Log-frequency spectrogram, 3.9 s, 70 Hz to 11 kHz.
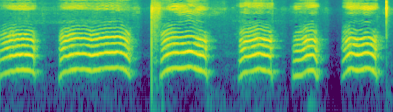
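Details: Bernese Mountain Dog puppy born March 5, 2023, indoors, giving a run of high whining whimpers, each rising then falling with rich harmonics, about six cries in quick succession, the later ones shorter and choppier, in a quiet room.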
